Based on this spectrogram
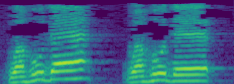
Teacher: طب لما أقف هرجع الألف، يبقى إذن هذا اللفظ فيه الفتح والتقليل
